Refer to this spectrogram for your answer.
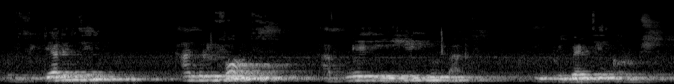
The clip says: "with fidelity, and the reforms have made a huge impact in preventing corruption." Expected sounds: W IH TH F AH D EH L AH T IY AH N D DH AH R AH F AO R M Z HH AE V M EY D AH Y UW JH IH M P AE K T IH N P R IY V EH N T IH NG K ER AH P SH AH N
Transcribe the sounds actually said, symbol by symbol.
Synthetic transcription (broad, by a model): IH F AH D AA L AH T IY AH N D R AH F AO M S HH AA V M EY D AH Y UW IH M P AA K T IH N P R IY V EH N T IH NG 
